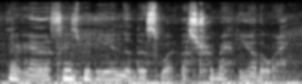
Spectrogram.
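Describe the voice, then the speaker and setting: A woman's voice: very deep voice, very animated, rapid-fire. A woman giving casual livestream commentary on a video game, with dry, muttered asides. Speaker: game streamer. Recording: faint background noise.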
